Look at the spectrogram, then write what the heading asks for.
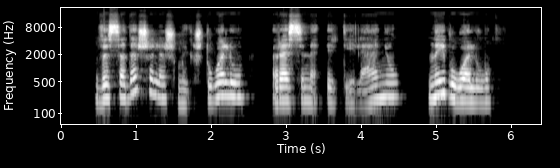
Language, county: Lithuanian, Kaunas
